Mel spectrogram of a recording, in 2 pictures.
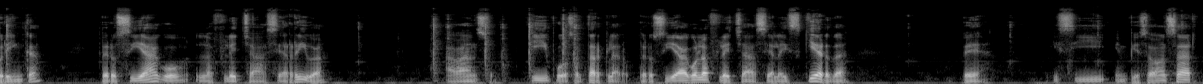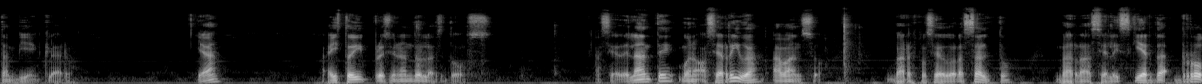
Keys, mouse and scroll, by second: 2.4 space, 6.5 Up, 7.3 space, 12.0 Left, 13.0 Up, 14.8 Left, 19.8 Up, 22.3 Up, 23.4 space.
